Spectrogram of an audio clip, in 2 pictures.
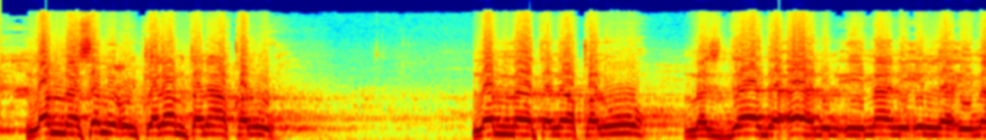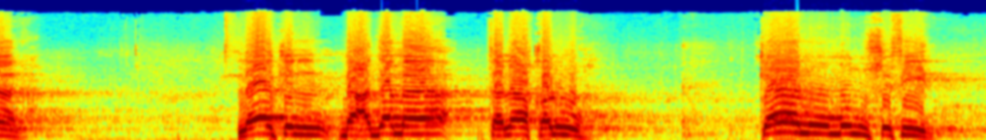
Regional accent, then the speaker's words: Egypt; وعندنا في مصر المثل الشعبي يقول فيه العيار اللي ما بيصيب بيدوش

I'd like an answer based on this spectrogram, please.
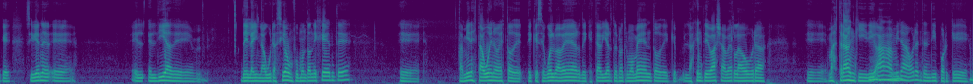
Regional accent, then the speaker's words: Buenos Aires, Argentina; yo cuando vine de Buenos Aires y fui viendo a escultores

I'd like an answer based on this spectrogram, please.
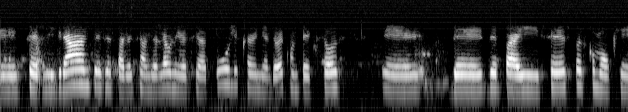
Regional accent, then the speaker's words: Colombia; Básicamente nació por una compañera chilena y yo que soy pues, de Colombia

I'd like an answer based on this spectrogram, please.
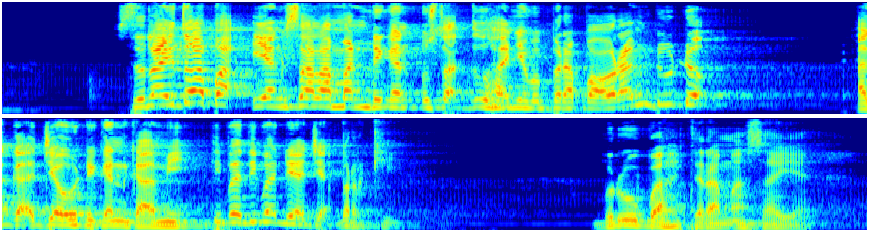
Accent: East Java, Indonesia; now in West Java, Indonesia; Saya itu dari Jawa Timur, hijrah ke Jawa Barat, dakwah kami di Jawa Barat.

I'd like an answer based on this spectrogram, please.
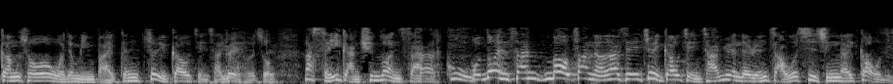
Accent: Hong Kong; 可是又看到我们作为香港人了、啊，学习不小

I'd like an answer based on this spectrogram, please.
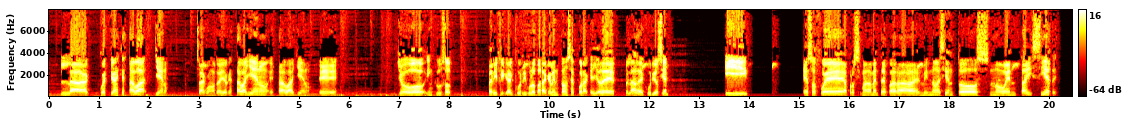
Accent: Guaynabo, Puerto Rico; now in San Lorenzo, Puerto Rico; Yo siempre he vivido, ¿verdad?, nativo de Puerto Rico. Saben que siempre he estado en la isla. Básicamente ahora mismo yo soy criado de Guaynabo, pero actualmente pues resido en San Lorenzo. Y pues, es donde me he quedado finalmente viviendo.

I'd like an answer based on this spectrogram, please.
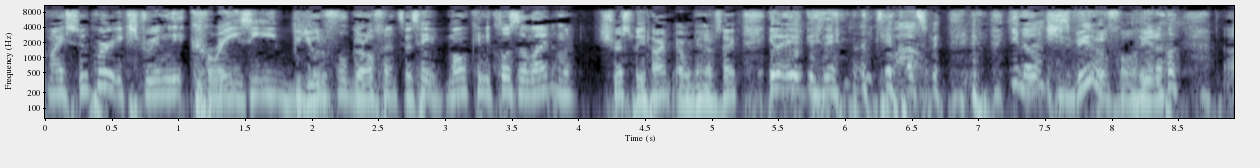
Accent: Philippines; English is a second language; Even though it's not our first language, and even though it shouldn't be the case because we are Filipino first before anything, let's be realistic.

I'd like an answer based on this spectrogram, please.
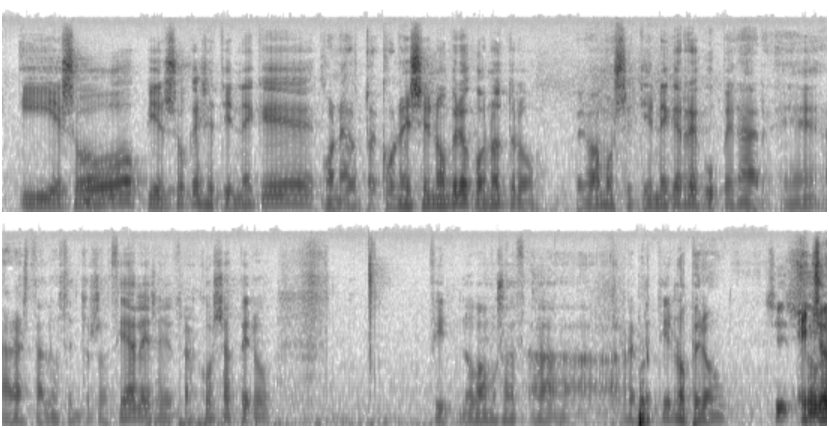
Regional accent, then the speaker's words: Burjassot, Valencian Community, Spain; yo soy de Burjasot, me vi Burjasot llena de pintadas

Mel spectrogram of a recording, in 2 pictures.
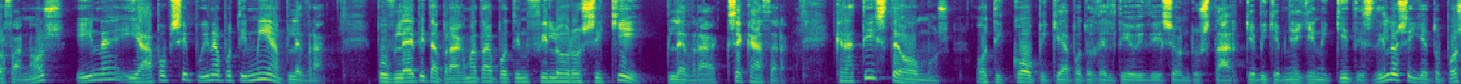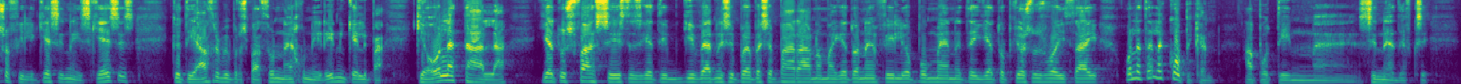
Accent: Ukraine; now in Greece; Εγώ κατάγομαι από εκεί και το 2021 είχα πάει και συνολικά έμεινα 4 μήνες στην πόλη μου.

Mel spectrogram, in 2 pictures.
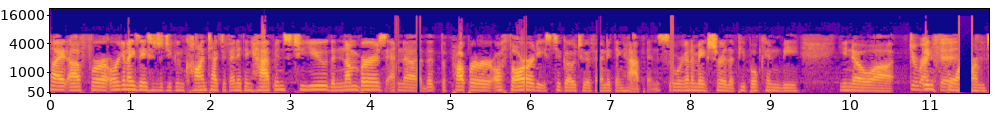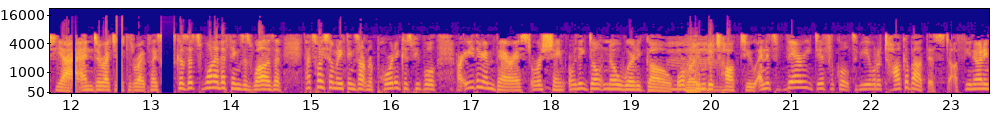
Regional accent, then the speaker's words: Philippines; Like, my music, I've always been very, like, Filipino and very proud to be Filipino, you know. And so this is me being a Filipino, making music for Filipinos with other Filipinos, starring Filipinos

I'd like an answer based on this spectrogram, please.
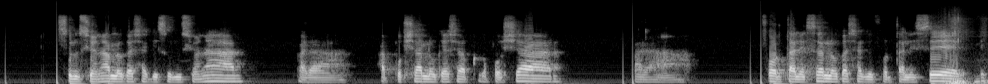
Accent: General Roca, Río Negro, Argentina; Yo soy de Río Negro, de General Roca.

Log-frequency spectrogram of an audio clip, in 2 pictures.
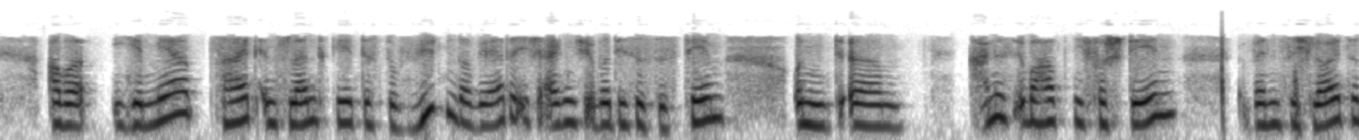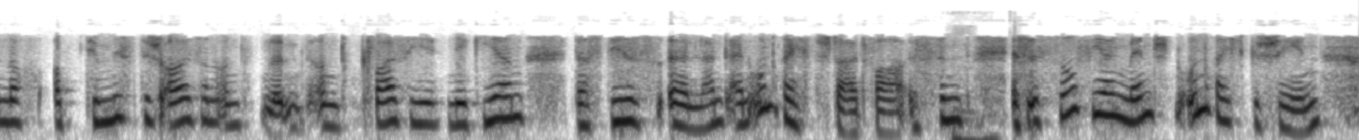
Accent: Leipzig, Saxony, Germany; bin zwar besuchsweise immer mal wieder in der ehemaligen DDR, vor allen Dingen in Leipzig, da in meiner Heimatstadt.

